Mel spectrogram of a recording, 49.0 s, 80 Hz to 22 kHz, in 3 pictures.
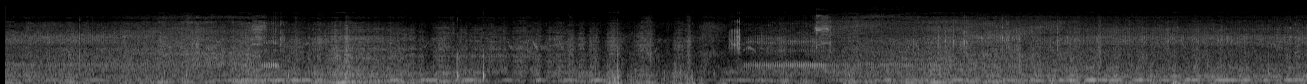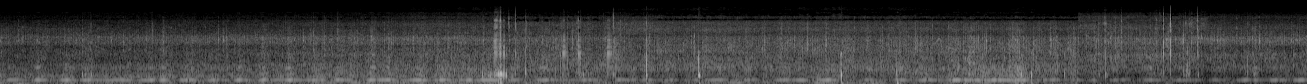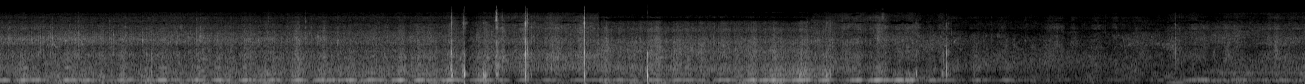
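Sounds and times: motor and pump hum: 0.0s - 48.9s
noisy background: 0.0s - 48.9s
low rumble: 0.1s - 48.9s
sharp clicks: 20.4s - 32.2s.

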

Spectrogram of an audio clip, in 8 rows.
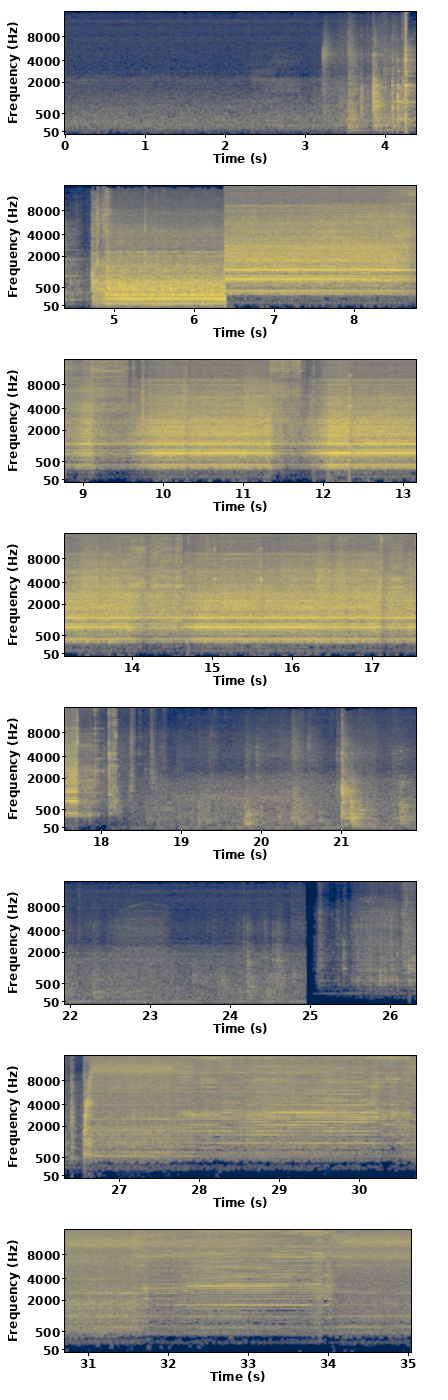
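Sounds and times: drill press humming: 4.8s - 17.8s.

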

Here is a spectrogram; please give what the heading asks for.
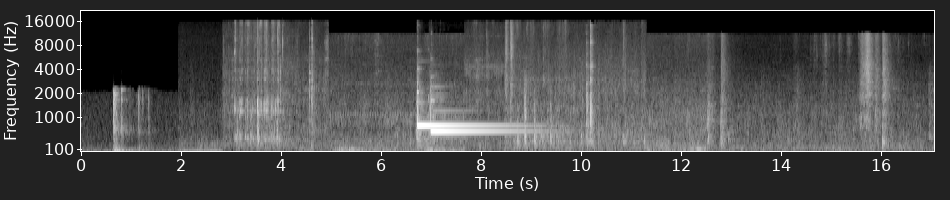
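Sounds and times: two-note doorbell chime: 6.7s - 9.8s.

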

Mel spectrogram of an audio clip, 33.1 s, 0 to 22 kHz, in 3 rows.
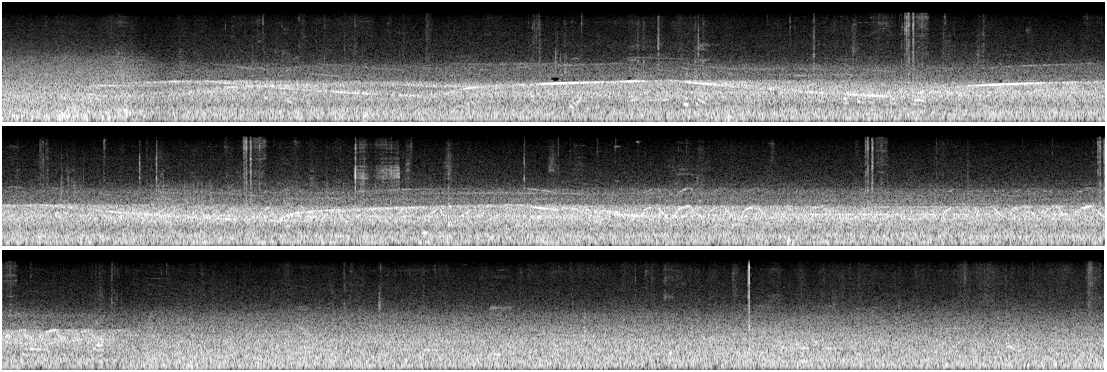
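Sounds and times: city noise: 0.0s - 33.0s
wind: 0.0s - 33.0s
siren wailing: 0.5s - 23.5s.

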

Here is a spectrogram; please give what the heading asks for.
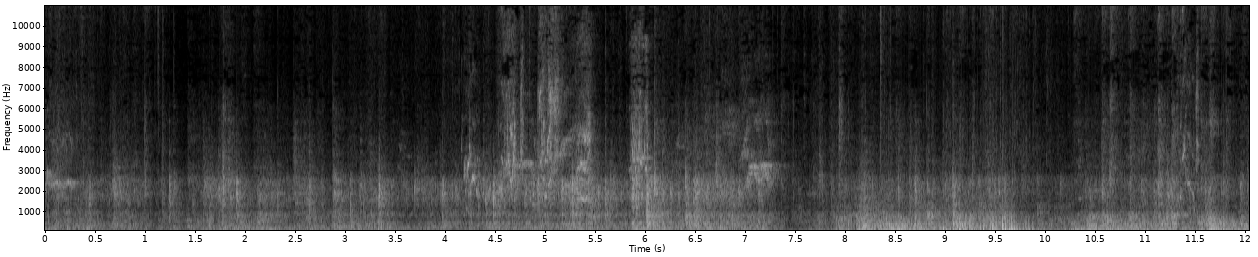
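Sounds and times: low rustling and rumbling: 0.0s - 12.0s
budgerigars chirping: 4.2s - 6.1s.

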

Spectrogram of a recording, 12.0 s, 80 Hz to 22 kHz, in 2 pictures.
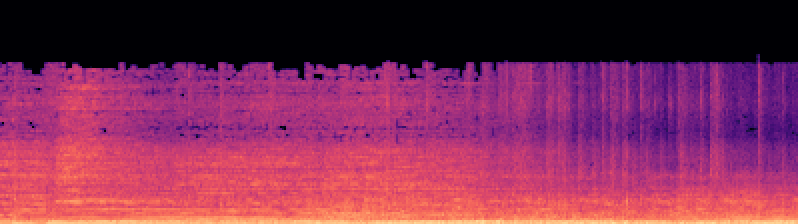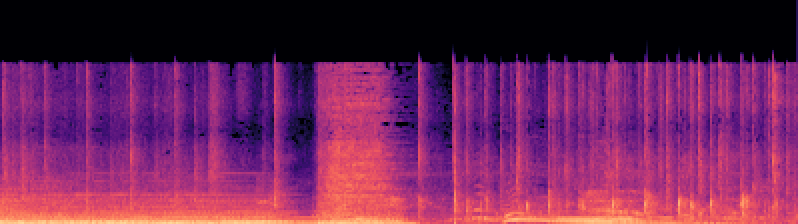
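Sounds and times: blues-rock band sustained chord: 0.0s - 9.2s.

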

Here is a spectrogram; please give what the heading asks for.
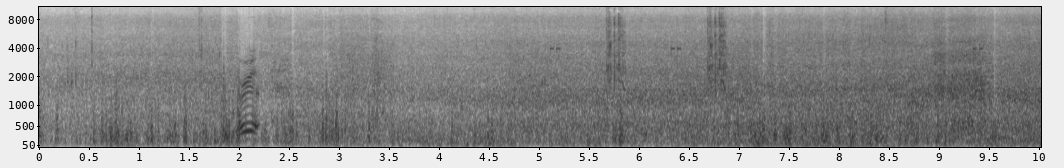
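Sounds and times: surf washing onto beach: 0.0s - 10.0s
wind buffeting microphone: 0.0s - 10.0s.

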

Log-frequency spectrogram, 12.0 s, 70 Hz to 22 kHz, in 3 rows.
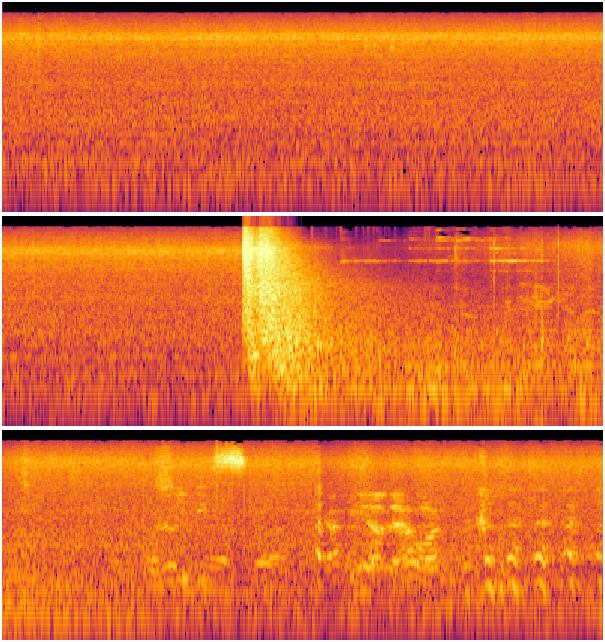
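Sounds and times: steady rushing noise: 4.2s - 12.0s.

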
